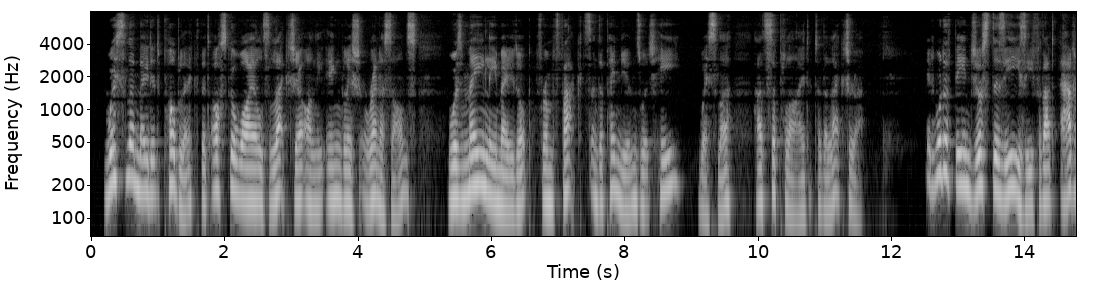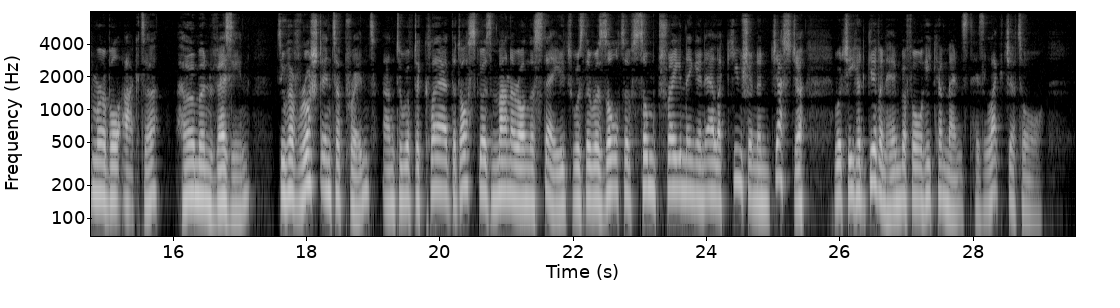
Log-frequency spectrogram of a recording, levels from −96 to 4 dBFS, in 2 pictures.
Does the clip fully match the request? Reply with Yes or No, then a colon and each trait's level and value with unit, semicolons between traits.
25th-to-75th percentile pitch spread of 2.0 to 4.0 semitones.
Yes: average, 3.6 semitones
